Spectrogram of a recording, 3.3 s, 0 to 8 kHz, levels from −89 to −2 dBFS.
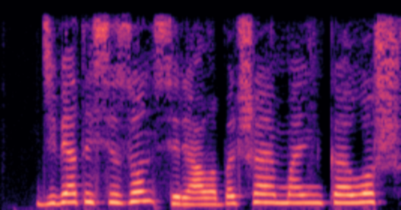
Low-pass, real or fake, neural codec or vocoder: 7.2 kHz; real; none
